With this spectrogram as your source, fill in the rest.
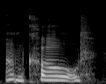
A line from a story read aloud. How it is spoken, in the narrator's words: Snowden moaned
